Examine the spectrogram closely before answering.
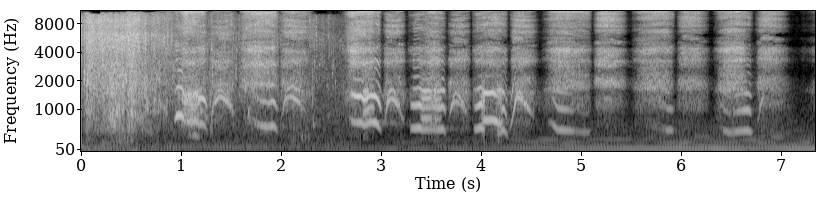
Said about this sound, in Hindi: और आखिरकार जब मैं उस पर बाल्टी भर के पानी डालता तब जाकर वो अपने सपने से जागती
